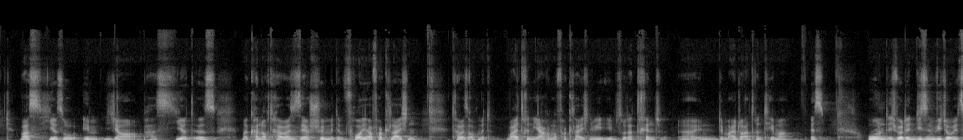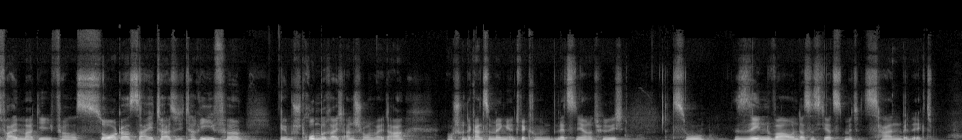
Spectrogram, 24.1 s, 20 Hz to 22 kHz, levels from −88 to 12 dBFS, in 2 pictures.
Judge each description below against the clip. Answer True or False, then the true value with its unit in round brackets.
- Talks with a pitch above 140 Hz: False (115 Hz)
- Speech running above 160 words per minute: True (190 wpm)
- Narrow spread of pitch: False (3.3 semitones)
